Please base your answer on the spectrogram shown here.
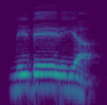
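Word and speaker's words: Cnidaria: One is Nidaria. Nidaria, C silent here. The first C silent here, we have to pronounce like Nidaria.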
